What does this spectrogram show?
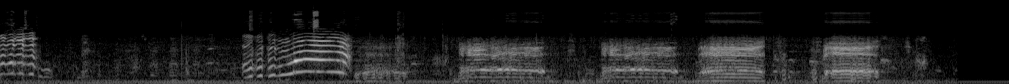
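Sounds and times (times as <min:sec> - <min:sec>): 
sheep bleating: 0:02.4 - 0:08.9.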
